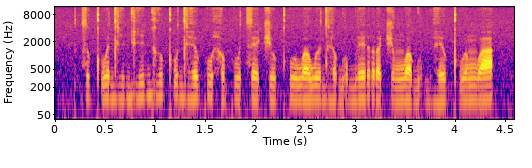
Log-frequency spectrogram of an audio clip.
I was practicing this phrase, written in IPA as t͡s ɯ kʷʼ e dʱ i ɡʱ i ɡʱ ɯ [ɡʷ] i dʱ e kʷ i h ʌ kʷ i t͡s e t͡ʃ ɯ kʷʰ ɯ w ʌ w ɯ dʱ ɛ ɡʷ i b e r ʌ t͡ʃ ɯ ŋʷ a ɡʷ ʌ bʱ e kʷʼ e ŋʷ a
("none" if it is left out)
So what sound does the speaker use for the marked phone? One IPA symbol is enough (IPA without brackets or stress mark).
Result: kʷʼ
